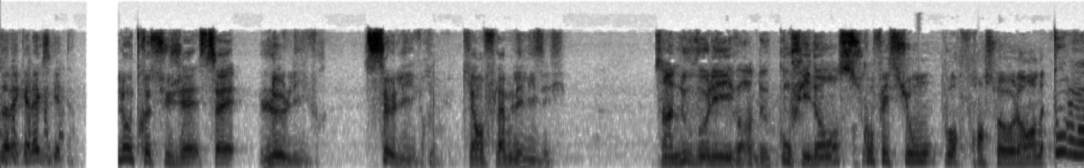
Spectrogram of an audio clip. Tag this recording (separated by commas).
Speech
